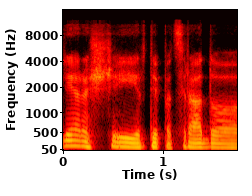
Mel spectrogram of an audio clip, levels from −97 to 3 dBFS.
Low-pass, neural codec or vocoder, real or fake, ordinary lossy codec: 10.8 kHz; codec, 24 kHz, 0.9 kbps, DualCodec; fake; Opus, 24 kbps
